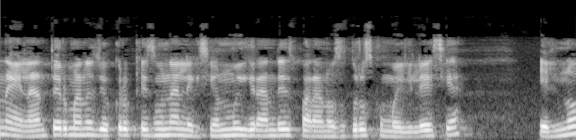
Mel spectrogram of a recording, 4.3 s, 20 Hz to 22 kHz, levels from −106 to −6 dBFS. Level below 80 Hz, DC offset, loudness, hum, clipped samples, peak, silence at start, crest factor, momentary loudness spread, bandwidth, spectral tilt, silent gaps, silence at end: -48 dBFS; under 0.1%; -17 LUFS; none; under 0.1%; -2 dBFS; 0 s; 14 dB; 5 LU; 10.5 kHz; -5.5 dB/octave; none; 0 s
